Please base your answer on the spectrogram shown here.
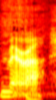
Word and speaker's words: mirror: the r sound but at the very end of the word mirror there's this R which is silent and you're dropped off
